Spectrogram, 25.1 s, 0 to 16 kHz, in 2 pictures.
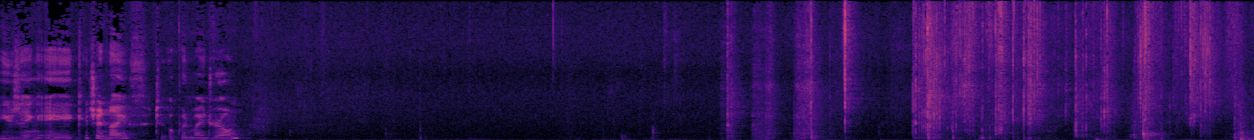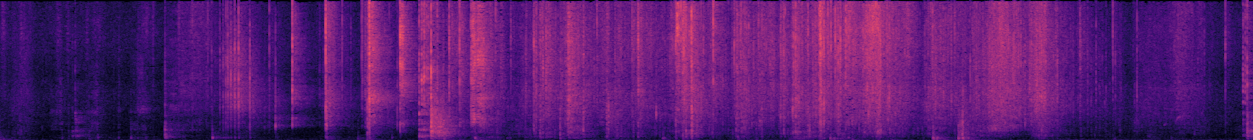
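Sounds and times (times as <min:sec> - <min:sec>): plastic shrink-wrap crinkling and tearing: 0:08.8 - 0:12.3, 0:14.3 - 0:25.0.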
